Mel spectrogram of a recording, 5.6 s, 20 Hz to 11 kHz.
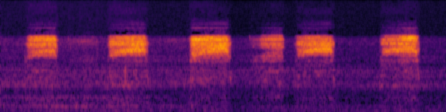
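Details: Owl calling at 1:53 AM on May 5, 2013, out on a porch: six harsh, raspy hissing bursts of about half a second each, repeated roughly once a second over quiet night background.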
